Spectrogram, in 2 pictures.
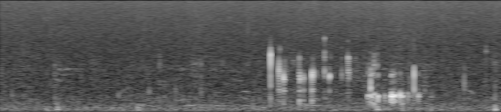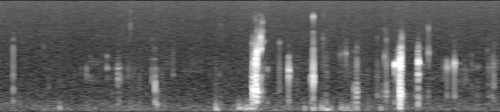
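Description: Quiet stretch, then bursts of gurgling, bubbling and squeaky pops, ordinary stomach growling from moving gas and fluid.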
